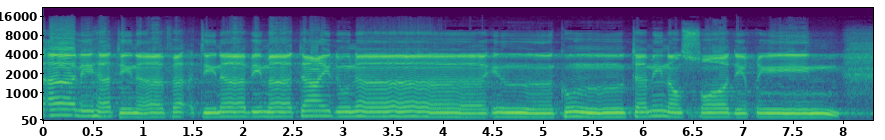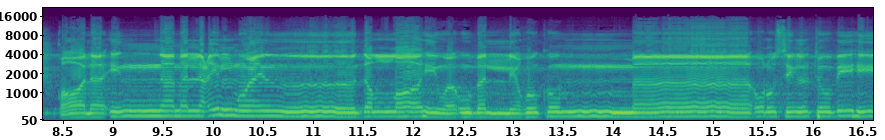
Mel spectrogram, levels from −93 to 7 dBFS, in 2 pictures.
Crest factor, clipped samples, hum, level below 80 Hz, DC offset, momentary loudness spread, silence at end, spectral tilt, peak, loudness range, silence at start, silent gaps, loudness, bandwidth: 14 dB; under 0.1%; none; -60 dBFS; under 0.1%; 6 LU; 0 s; -3 dB/octave; -2 dBFS; 3 LU; 0 s; none; -14 LUFS; 16 kHz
